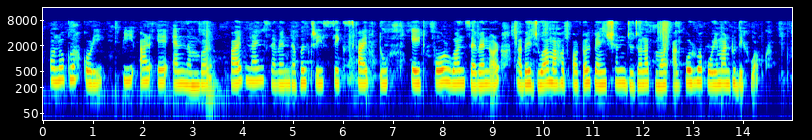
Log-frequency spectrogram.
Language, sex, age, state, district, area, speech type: Assamese, female, 18-30, Assam, Kamrup Metropolitan, urban, read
